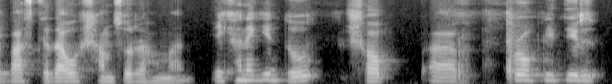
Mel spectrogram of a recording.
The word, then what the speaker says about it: শামসুর রাহমান: শামসুর রাহমান, অনেকেই শামসুর রাহমান বলে, রাহমান বললেও ভুল হবে, শামসুর বললেও ভুল হবে। শামসুর রাহমান, এরকম উচ্চারণটা।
